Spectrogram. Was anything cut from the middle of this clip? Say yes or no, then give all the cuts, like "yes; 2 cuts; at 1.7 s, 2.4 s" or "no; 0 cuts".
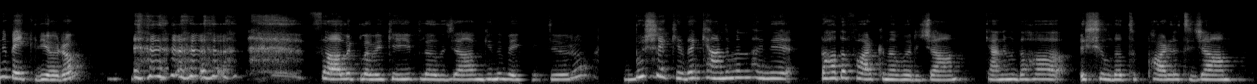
no; 0 cuts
